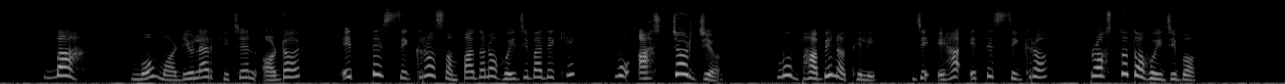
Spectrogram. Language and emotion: Odia, surprised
